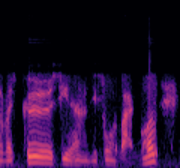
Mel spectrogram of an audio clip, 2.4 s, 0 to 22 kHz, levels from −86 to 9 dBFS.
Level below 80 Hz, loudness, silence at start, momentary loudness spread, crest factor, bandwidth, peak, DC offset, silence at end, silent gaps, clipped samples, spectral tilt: -70 dBFS; -30 LUFS; 0 s; 12 LU; 18 dB; 8.6 kHz; -12 dBFS; under 0.1%; 0.05 s; none; under 0.1%; -8 dB/octave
